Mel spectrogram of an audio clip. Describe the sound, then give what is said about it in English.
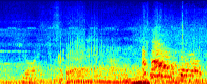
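A woman behaving in a wolf-like fashion makes low, throaty snarling and growling, fairly loud, rumbling on for several seconds and swelling into harsher rasping bursts toward the end. “She began to make noises, gnawing sounds, and snarling sounds, and growling sounds.”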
